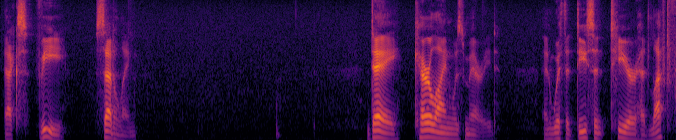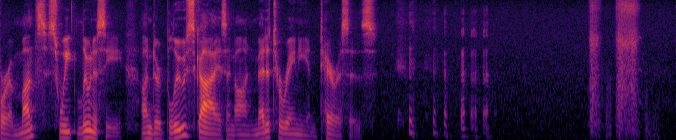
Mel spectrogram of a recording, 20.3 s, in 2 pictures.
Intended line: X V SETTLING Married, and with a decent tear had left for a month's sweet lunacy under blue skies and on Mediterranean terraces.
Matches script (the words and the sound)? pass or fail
fail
